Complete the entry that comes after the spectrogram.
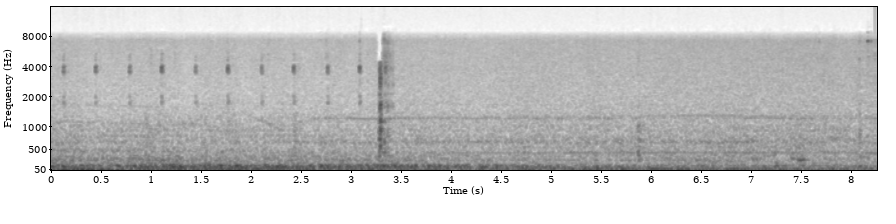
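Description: Car engine idling in the cabin with a steady low rumble, with the indicator ticking about three times a second for the first three seconds. It stops, and a single sharp click follows.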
